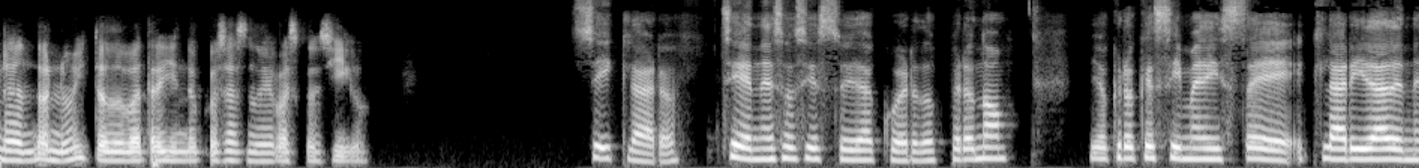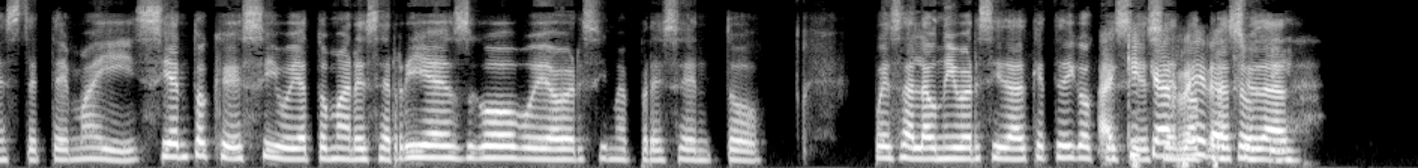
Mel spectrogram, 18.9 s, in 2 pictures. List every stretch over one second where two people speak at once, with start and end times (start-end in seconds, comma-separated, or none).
16.8-18.1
